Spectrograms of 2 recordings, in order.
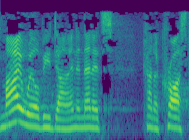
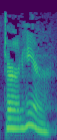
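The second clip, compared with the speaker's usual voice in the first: soft, lower robotic direction; GPS voice; 4 semitones lower, 7 dB quieter than usual. Acted. Pastor voicing God's GPS, low and soft. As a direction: murmur it like a navigation voice. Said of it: "this little voice says".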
